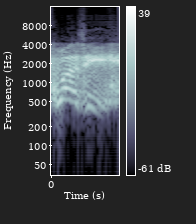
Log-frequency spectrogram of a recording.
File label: bomb failure mood low, speech it; War Thunder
